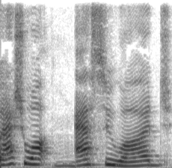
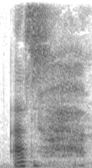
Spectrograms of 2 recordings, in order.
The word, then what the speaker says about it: assuage: At his client's request, he'd even put a clause in the contract to assuage. How do you say that word? Assage?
